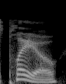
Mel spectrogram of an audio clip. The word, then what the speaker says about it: PLEIO: The Playo, a streaming sensation, the Playo, pronounced as Playo, is the culmination of NetGM's vision.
